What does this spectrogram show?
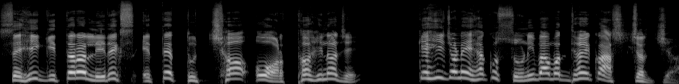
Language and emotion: Odia, disgusted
